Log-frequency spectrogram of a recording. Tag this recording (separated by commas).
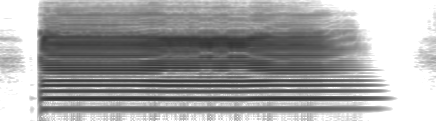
Music, Musical instrument, woodwind instrument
